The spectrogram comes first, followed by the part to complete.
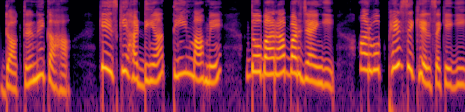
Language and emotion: Urdu, happy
